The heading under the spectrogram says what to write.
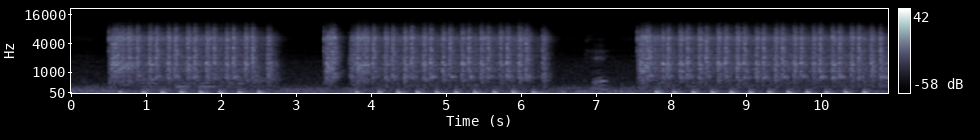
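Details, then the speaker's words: Freshly rebuilt Kawasaki KLX140 bored to KLX170, cranked about ten times with fuel on to circulate oil before first start-up and break-in: even chugging at about four per second with no rattles or knocks. Normal cranking. "sounds good sounds like it's supposed to sound that it's not making any strange noises"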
